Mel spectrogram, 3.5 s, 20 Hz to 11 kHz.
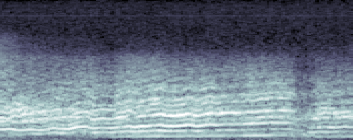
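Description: Castrol Toyota rally car on a dusty track in the Sugarbelt 400 2008, its engine droning at a steady high pitch as it passes nearby, with a brief drop in loudness near the end, no talking.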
